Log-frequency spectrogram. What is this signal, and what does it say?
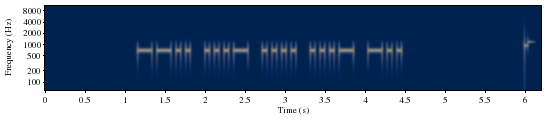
Morse code, heard as a keyed tone, about 20 wpm, 700 Hz. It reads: ZVHVD
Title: Code Groups - 5 Letters - 20wpm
